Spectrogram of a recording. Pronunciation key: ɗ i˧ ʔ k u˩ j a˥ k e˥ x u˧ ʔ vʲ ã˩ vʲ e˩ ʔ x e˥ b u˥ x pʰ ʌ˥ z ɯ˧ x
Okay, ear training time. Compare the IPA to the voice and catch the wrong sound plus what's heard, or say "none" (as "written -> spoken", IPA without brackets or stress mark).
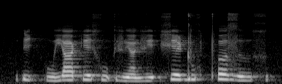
b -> ɖ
